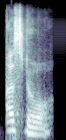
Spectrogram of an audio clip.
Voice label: "USDAW", Indian

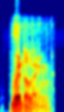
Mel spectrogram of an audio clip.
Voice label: "riddling", British

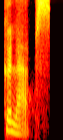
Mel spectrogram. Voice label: "collapse", Indian

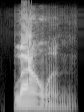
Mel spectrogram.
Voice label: "Lallan", American

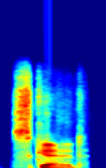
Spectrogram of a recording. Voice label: "sked", British

